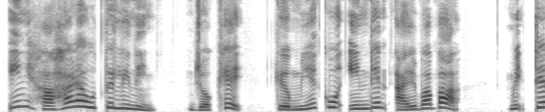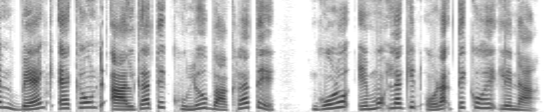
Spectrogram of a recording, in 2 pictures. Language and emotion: Santali, surprised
